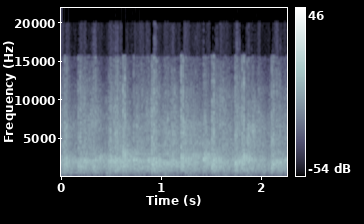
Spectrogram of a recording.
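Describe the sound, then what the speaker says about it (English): An audience bursts into sustained applause at a live company event, a dense wash of many hands clapping that holds steady throughout without speech on top. "a round of applause for that"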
